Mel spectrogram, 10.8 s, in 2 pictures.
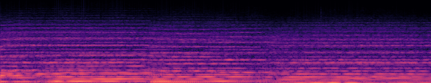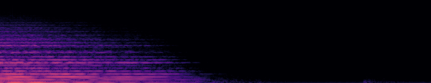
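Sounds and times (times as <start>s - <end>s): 
orchestral suite in D: 0.0s - 7.8s.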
